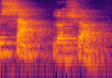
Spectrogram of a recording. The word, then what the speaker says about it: chat: Le chat, le chat, voilà. Donc le chat, l'animal, le chat, AT, on ne prononce pas la consonne finale.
